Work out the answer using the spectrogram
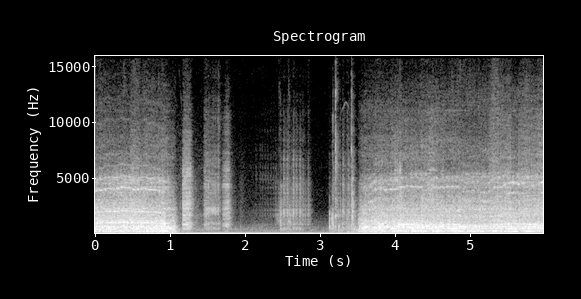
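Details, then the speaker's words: Coffee grinder grinding espresso at setting six; motor whirs then sags into a strained uneven churn and recovers, owner calls it a little struggle from age: motor labouring under load. "all right can you guys hear that little struggle okay this machine has been through a lot over the years so but still works"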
